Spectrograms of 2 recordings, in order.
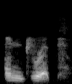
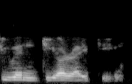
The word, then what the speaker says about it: UNDRIP: out of Canada called undrip and it it's spelled the same way it sounds un driip that's basically transferring all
